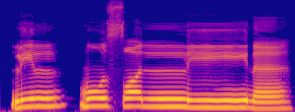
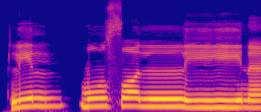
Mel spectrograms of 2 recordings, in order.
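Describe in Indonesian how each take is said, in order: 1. Bunyinya terputus antara lil dan mu. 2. Bunyinya terputus antara lil dan mu.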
